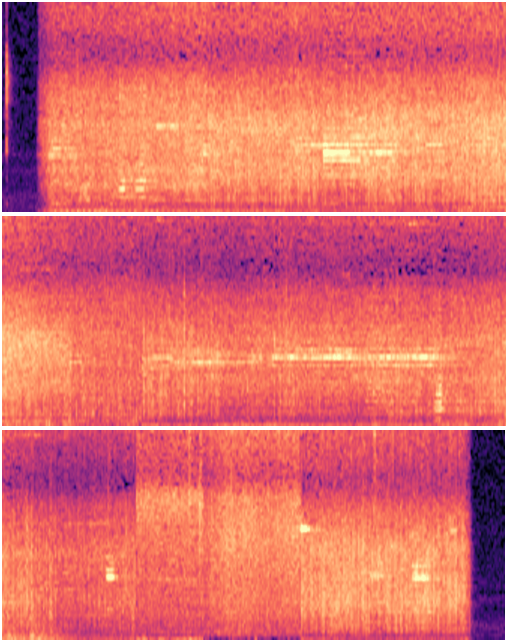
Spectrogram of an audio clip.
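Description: Heavy rain pours steadily in Telangana, a dense continuous hiss and roar from start to finish, with a low rumble and some traffic sound mixed in underneath.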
